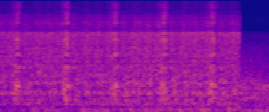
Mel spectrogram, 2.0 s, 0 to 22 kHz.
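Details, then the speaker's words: Renault Scenic compression test while cranking, engine weak and lost power, two cylinders misfiring: a strong hissing puff about three times a second, reading only 50 PSI; low compression from a blown head gasket. "Vocês viram ali no ponteiro do medidor de compressão que ele chegou a 50 PSI apenas, né? A compressão é extremamente baixa. E uma coisa que vocês devem ter se atentado é que o barulho de assopro dele é bastante forte, né?"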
